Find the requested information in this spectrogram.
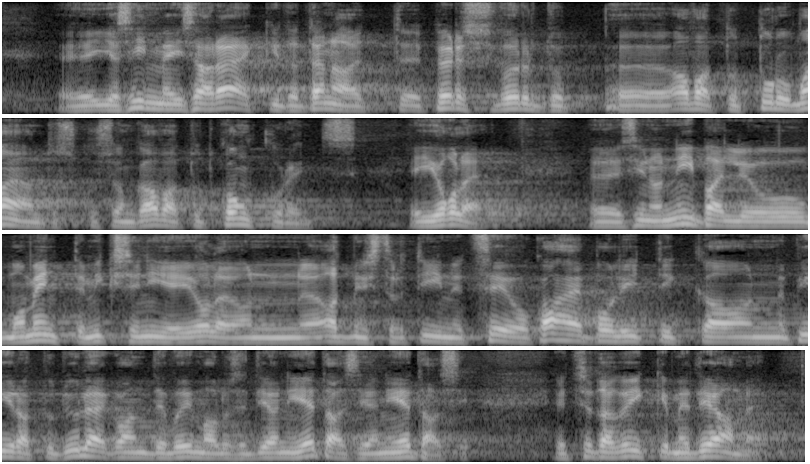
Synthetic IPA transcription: jɑsiːnme̞js̬ɑːɾæːkːˑid̪̥ɑt̪ænɑet̪ːˑpø̞rsvɤrd̪ub̥ɑvɑt̪ːˑud̪̥̚t̪ːuɾumɑjɑnd̪̥uskusːo̞ŋkɑɑvɑt̪ːˑud̪̥ko̞ŋkuɾe̞̰nʲt̪s | e̞jo̞le̞̰ | siːno̞nːiːpɑlʲjumo̞me̞nʲt̪ˑːemikseniːe̞jo̞le̞o̞nɑd̪minist̪rɑt̪ːˑiːvnet̪se̞ːo̞kɑɦe̞po̞lʲiːt̪ːˑikːˑɑo̞npiːɾɑt̪ːˑud̪yle̞kɑnd̪e̞vɤjmɑlus̬e̞d̪̥jɑniːe̞d̪̥ɑsijɑniːe̞d̪ɑsi | e̞t̪se̞d̪̥ɑkɤjkːeme̞t̪e̞ɑme̞

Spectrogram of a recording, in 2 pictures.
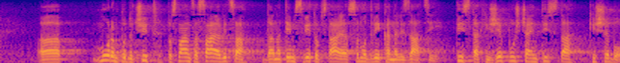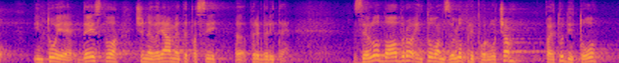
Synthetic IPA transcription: moːɾəmpɔd̪ut͡ʃit̪pɔslaːnt̪sasaːjaʋit̪sad̪anat̪eːmsʋeːt̪uɔpst̪aːjajɔsamoːd̪ʋeːkanalizaːt̪sijit̪ist̪akiʒepuːʃt͡ʃaint̪ist̪akiʃɛbo̰ː | int̪oːjɛd̪ɛjst̪ʋɔt͡ʃɛnɛʋɛɾjaːmɛt̪ɛpasipɾɛbɛɾit̪ɛ | zɛloːd̪ɔːbɾɔint̪oːʋamzɛloːpɾipɔɾoːt͡ʃampajɛt̪uːd̪it̪oː

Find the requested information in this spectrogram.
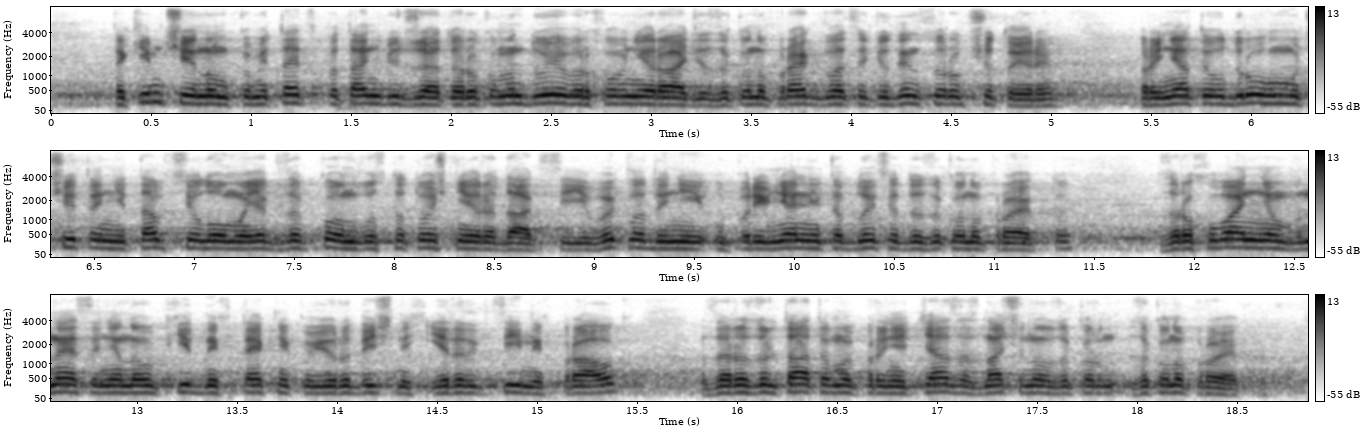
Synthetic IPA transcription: t̪ɐkɪmt͡ʃɪnɔmkɔmʲit̪ɛt̪spɪt̪ɑnʲbʲʊdʒɛt̪ʊɾekɔmend̪ujɛʋerxɔwnʲijɾɑdʲizɐkɔnɔpɾɔɛk̚d̪ʋɑt͡sʲːɐtʲɔd̪ɪnsɔɾɔk̚t͡ʃɔt̪ɪɾɪ | pɾɪnʲɑt̪ɪud̪ɾuɦɔmʊt͡ʃɪt̪ɐnʲːit̪ɐwt͡sʲilˠɔmʊjɐɡzɐkɔnʋɔst̪ɐt̪ɔt͡ʃnʲijiɾe̞d̪ɑkt͡sʲijiʋɪklˠɐd̪enʲijupɔɾʲiwnʲalʲnʲijt̪ɐblˠɪt͡sʲid̪ɔzɐkɔnɔpɾɔɛk̚t̪ʊ | zɐɾɐxʊʋɑnʲːɐmʋnɛsenʲːɐneɔpxʲid̪nɪxt̪ɛxnʲikɔjʊɾɪd̪ɪt͡ʃnɪxiɾed̪ɐk̚t͡sʲijnɪxpɾɑʋɔk | zɐɾezʊlʲt̪ɑt̪ɐmɪpɾɪnʲːɐtʲːazɐznɑt͡ʃenɔɦzɐkɔnɔpɾɔɛk̚t̪ʊ

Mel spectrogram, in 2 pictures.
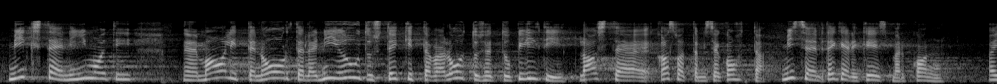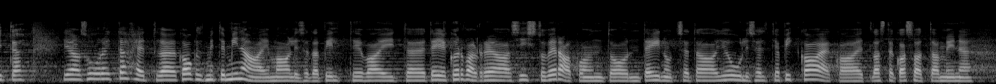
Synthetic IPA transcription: mikst̪e̞niːmo̞d̪̥i | mɑːlit̪ːe̞noːrt̪e̞leniːɤwd̪ust̪e̞kːˑit̪ːˑɑvɑloːt̪ːˑuse̞t̪ːupilʲd̪ilɑst̪e̞kɑsvɑt̪ːˑɑmise̞ko̞ht̪ɑmisːet̪e̞ɡe̞likːe̞ːsmærkːˑo̞n | ɑjt̪ːˑæh | jɑsuːɾɑjt̪ˑːæhe̞t̪ːkɑwɡ̥e̞lt̪mit̪ːeminɑejmɑːlis̬e̞d̪ɑpilt̪ːivɑjd̪̥t̪ːe̞je̞kɤrvɑlre̞ɑsist̪uve̞ɾɑko̞nd̪̥o̞nt̪e̞jnud̪̥se̞d̪̥ɑjɤwlise̞lt̪jɑpikːɑɑe̞ɡ̥ɑe̞t̪ːˑlɑst̪e̞kɑsvɑt̪ːˑɑmine

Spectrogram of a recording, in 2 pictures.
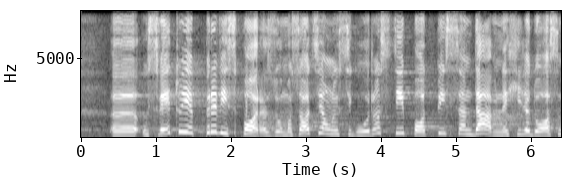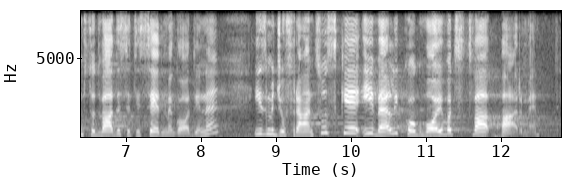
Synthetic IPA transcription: usʋe̞ːt̪uje̞pr̩ʋispo̞ɾazumoso̞t̪sialˠno̞jsiɡuːɾno̞st̪ipo̞t̪̚pisand̪aːʋne̞xiʎad̪uo̞samst̪o̞d̪ʋaːd̪eset̪iseːd̪me̞ɡo̞̰d̪ine̞ | izme̞d͡ʑufɾant̪suːske̞ʔiʋelikoɡʋojʋot̪st̪ʋapa̰ɾmḛ

